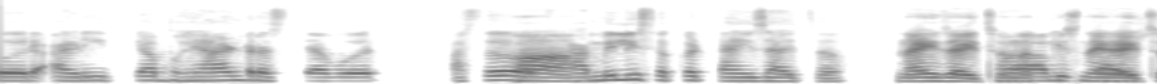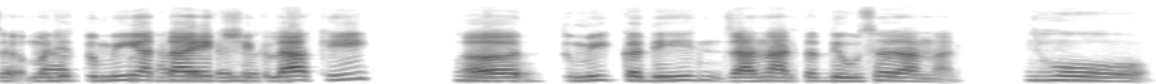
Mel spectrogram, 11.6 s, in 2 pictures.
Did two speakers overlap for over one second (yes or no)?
yes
